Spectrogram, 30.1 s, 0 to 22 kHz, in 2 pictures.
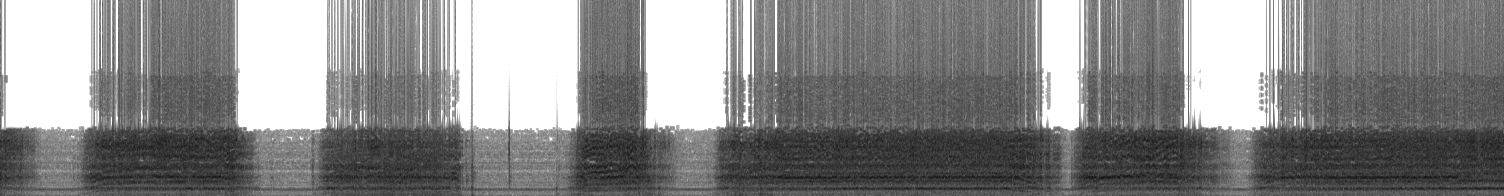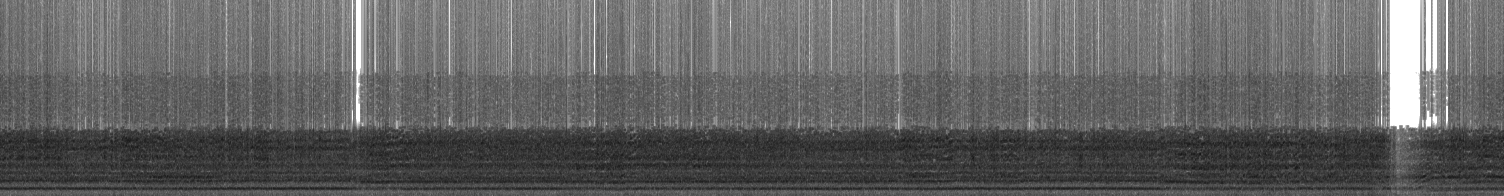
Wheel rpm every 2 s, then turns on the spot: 120, 90, 70, 110, 200, 110, 140, 220, 220, 230, 230, 230, 230, 220, 180.
4-6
